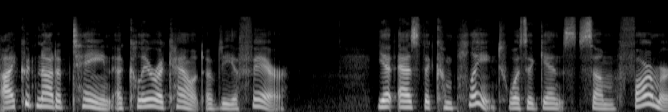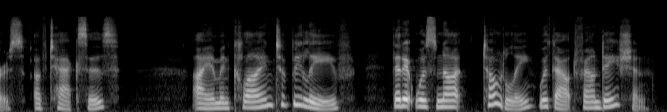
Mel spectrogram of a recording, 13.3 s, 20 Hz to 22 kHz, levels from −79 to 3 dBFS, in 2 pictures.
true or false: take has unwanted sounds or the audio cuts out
false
